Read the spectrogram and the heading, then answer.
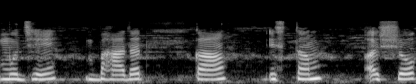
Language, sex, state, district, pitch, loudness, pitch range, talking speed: Hindi, female, Madhya Pradesh, Dhar, 240 Hz, -14 LUFS, 230-250 Hz, 70 wpm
